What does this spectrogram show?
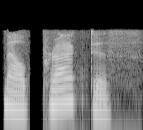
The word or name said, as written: malpractice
